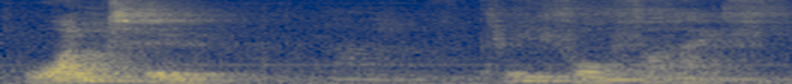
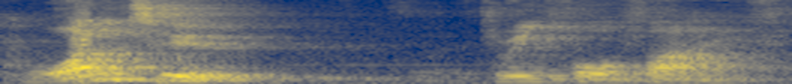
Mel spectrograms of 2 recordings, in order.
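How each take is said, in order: First: It is said in a sad tone. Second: It is said in an angry tone.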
